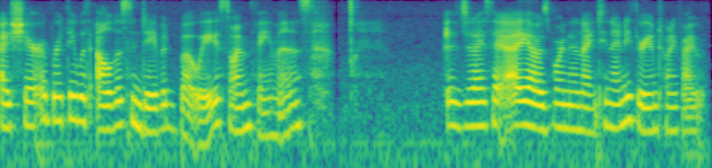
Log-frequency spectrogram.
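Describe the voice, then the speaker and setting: Twenties woman, tipsy and self-mocking, low-ish voice, rambling vlog chat. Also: fast, a little hiss or hum. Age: 20s. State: tipsy from drinking. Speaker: vlogger. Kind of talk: casual get-to-know-me chat.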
